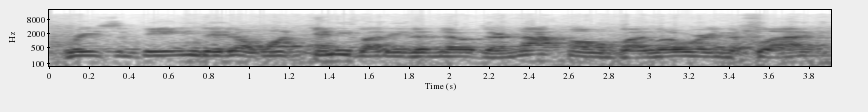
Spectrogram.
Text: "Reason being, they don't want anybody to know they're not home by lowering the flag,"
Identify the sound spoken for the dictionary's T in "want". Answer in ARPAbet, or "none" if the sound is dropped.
T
